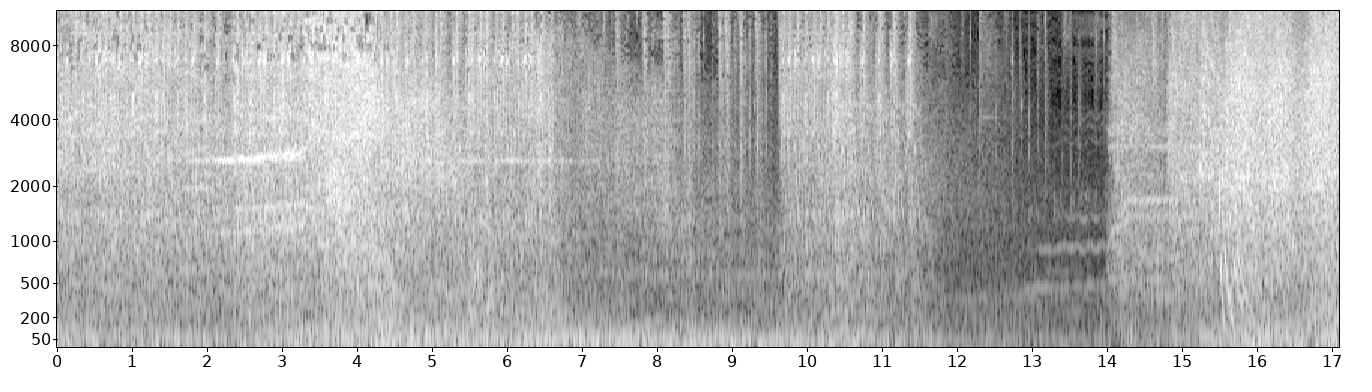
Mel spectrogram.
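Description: Starship weapons firing and explosions erupt in the space combat game Star Trek Online, a dense, loud barrage of blasts and rumbling booms that dips briefly before surging again.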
